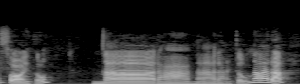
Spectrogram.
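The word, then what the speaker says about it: 나라: Como ele está na segunda sílaba, ele tem aquele som de R lá de arara. Então fica nará, nará. Vejam que não é narra, narra, não.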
